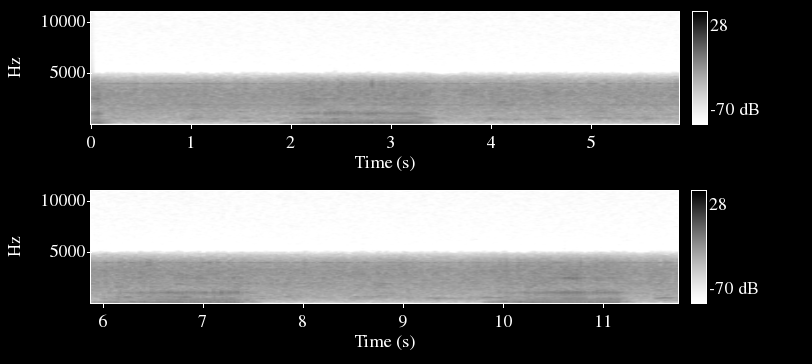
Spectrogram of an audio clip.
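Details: Sleeping black shar-pei dog lying on a pillow, snoring: low, rumbling snores at regular intervals, about fifteen a minute, over a steady background hiss.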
